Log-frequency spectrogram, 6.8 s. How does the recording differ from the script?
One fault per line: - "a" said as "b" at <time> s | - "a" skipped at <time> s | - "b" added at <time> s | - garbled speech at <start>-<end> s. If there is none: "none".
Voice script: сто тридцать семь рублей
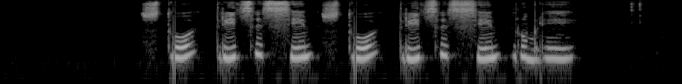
- "сто тридцать семь" added at 3.3 s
